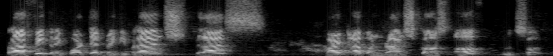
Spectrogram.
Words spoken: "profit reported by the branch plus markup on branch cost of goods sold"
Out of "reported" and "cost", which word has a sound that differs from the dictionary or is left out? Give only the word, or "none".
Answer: none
